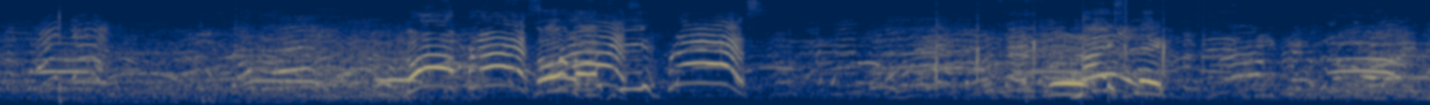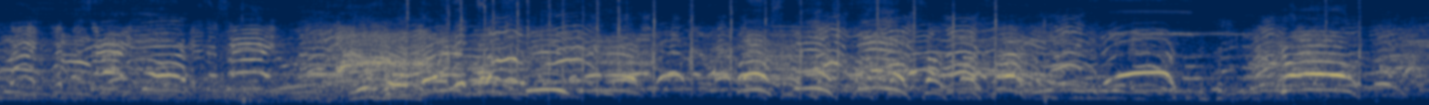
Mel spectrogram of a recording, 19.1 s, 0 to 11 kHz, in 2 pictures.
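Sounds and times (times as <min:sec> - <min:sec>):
children and spectators shouting: 0:00.0 - 0:19.0.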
